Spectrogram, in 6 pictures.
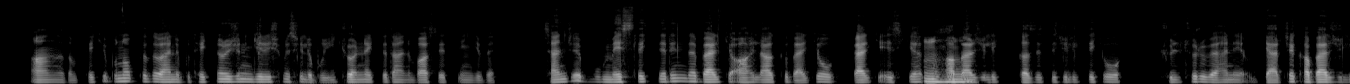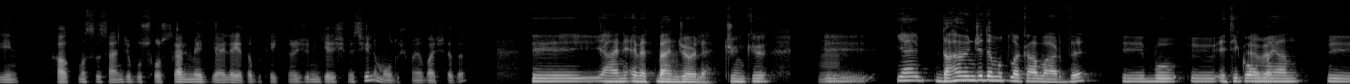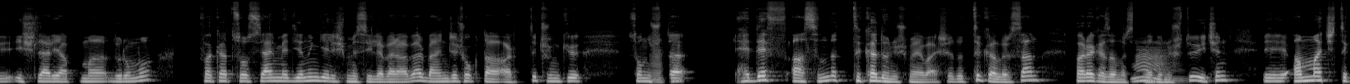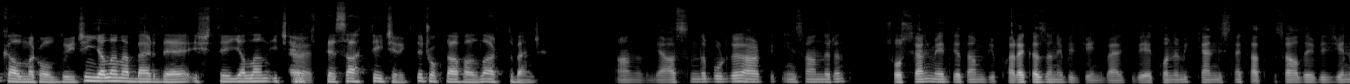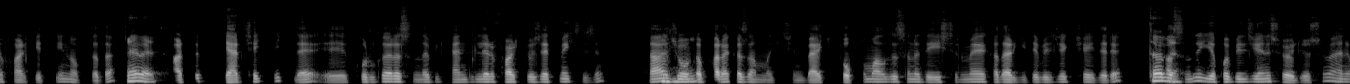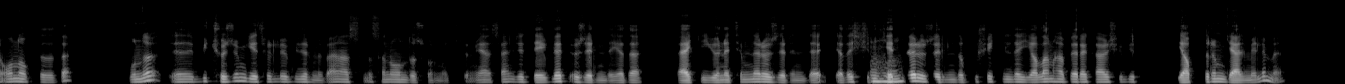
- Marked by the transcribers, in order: tapping; other background noise
- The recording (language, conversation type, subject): Turkish, podcast, Sosyal medyada gerçeklik ile kurgu arasındaki çizgi nasıl bulanıklaşıyor?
